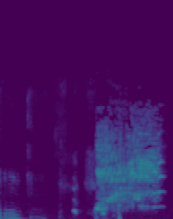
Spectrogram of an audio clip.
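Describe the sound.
A voice makes a loud, raspy, high-pitched inhaled scream lasting about a second, imitating a dinosaur roar by sucking in air rather than exhaling, after some brief vocal sounds and breaths.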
